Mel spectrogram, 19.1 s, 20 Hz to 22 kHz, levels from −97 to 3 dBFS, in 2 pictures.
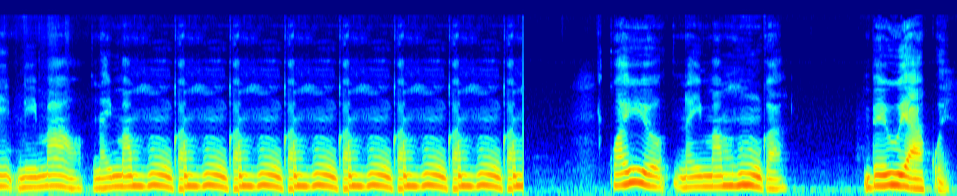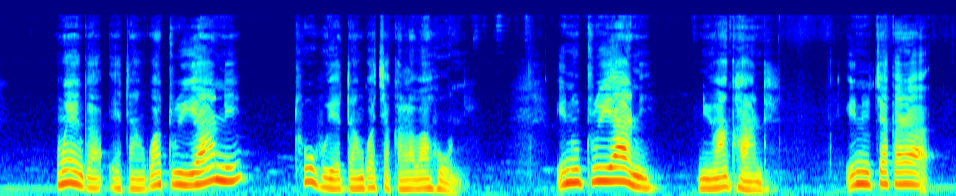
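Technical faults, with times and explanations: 1.85–5.24 s, broken-record loop: a 0.55 s piece of the speech plays six times back to back with no change, so you get that stuck, stuttering repeat instead of the talk moving forward. It sounds mechanical because each pass is an identical copy. The most likely cause is the player or stream stalling and re-sending the last fragment it held. Whatever should have been said in those few seconds is gone.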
